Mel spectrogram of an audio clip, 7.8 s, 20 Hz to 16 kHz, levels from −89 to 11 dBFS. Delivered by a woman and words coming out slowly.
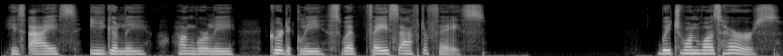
Yes: female; slow, 100 wpm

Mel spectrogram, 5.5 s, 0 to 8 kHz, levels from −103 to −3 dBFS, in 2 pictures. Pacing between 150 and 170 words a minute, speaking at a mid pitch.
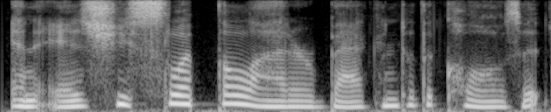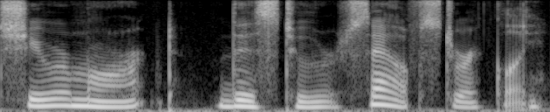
Yes: average, 165 wpm; medium, 165 Hz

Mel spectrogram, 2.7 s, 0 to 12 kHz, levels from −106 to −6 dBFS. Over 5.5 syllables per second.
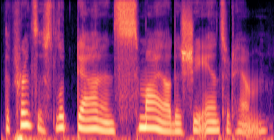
Yes: 5.8 syllables/s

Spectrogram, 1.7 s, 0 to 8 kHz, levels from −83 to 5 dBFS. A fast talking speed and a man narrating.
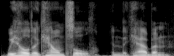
Yes: fast, 240 wpm; male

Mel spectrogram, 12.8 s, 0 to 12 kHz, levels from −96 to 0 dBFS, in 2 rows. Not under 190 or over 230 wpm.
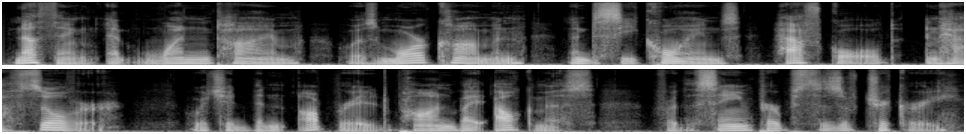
No: slow, 135 wpm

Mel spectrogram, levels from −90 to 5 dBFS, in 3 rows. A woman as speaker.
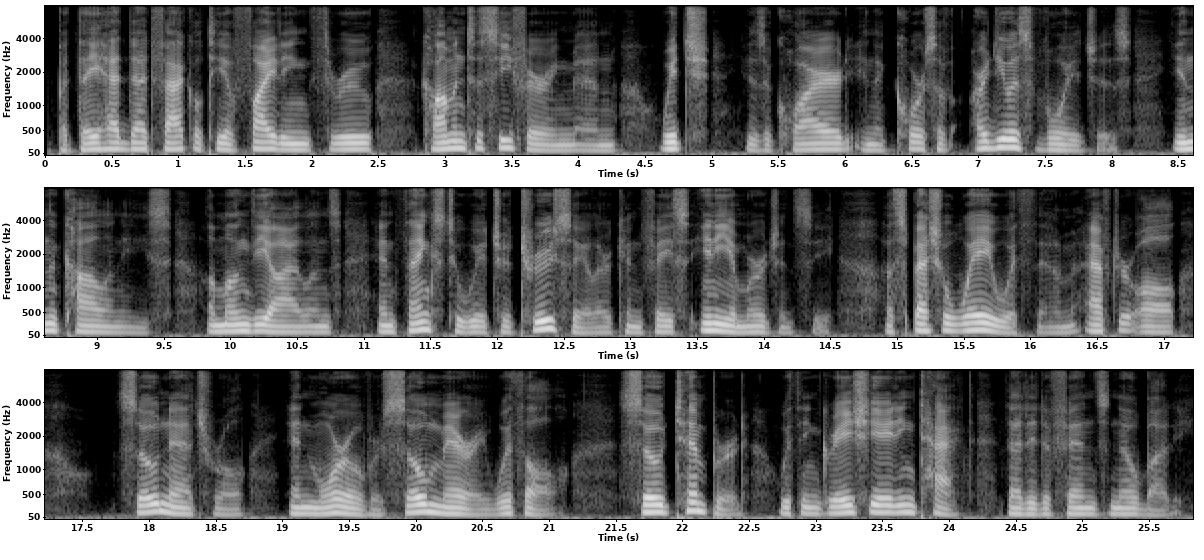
No: male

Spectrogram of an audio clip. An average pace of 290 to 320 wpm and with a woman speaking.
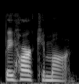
Yes: fast, 300 wpm; female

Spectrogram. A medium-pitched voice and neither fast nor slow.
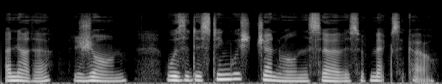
Yes: medium, 175 Hz; average, 150 wpm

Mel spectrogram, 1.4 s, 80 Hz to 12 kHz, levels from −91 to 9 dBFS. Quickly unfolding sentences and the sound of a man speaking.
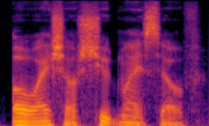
Yes: fast, 215 wpm; male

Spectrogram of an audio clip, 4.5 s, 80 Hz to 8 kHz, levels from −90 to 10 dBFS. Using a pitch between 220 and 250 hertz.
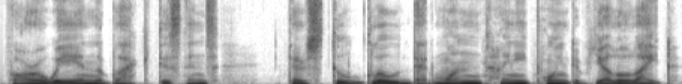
No: low, 100 Hz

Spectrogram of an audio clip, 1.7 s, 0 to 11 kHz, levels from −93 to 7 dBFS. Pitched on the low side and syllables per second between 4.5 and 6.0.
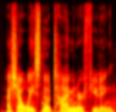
No: low, 120 Hz; 6.5 syllables/s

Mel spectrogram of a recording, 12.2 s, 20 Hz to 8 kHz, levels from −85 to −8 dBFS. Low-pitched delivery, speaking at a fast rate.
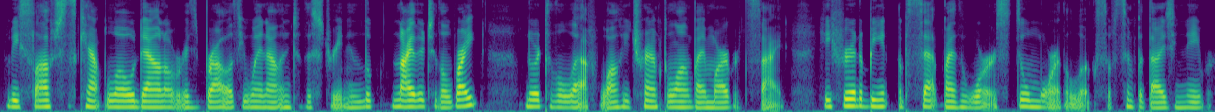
No: medium, 160 Hz; fast, 235 wpm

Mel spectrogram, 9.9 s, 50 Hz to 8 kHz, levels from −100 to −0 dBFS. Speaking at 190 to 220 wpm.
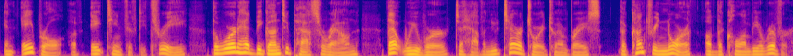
No: average, 180 wpm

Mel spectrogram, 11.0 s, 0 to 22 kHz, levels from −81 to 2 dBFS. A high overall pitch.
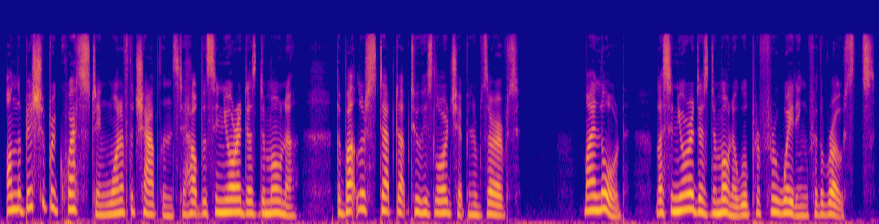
Yes: high, 205 Hz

